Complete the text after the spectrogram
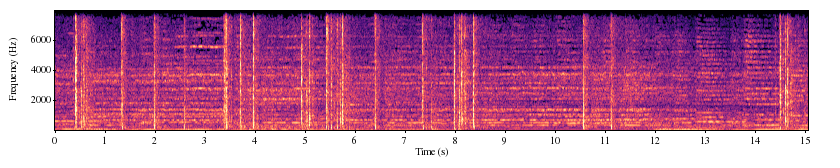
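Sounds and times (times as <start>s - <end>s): music soundtrack: 0.0s - 15.0s
fireworks bangs: 0.4s - 9.0s, 10.5s - 12.1s.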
